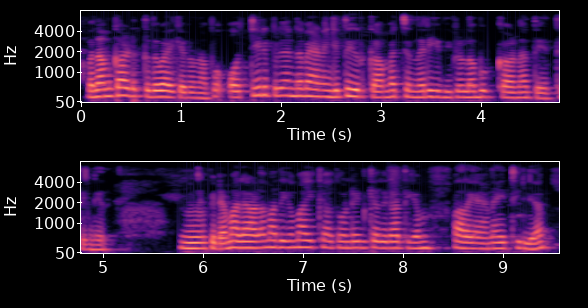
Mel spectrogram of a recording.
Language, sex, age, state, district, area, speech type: Malayalam, female, 18-30, Kerala, Thrissur, rural, spontaneous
